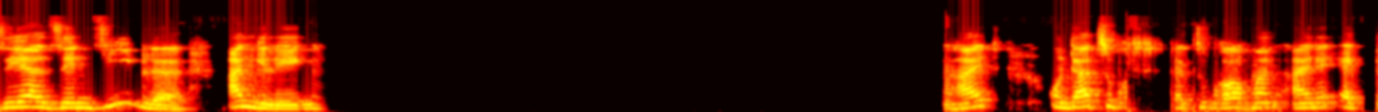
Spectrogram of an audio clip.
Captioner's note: short pause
